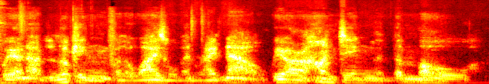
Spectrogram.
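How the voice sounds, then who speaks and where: Growling from a man in a put-on character voice, very deep and low in pitch, at a moderate pace. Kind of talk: orc voice. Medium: actual play. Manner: broken grammar, blunt.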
